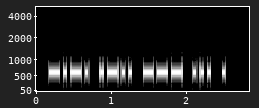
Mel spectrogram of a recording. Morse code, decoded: CLOSE

